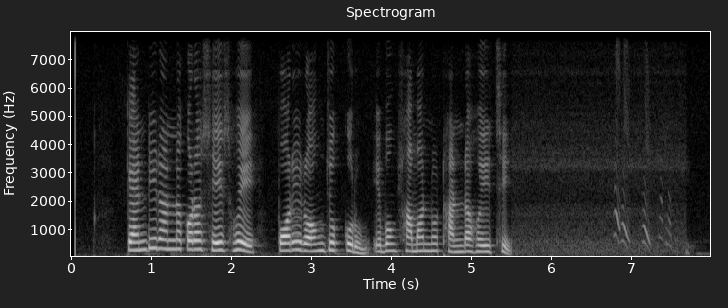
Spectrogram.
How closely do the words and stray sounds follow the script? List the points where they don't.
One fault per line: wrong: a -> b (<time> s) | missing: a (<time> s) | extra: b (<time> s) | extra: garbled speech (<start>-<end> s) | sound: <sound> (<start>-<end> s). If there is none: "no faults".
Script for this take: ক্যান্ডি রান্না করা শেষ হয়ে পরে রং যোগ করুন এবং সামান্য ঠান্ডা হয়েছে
sound: chirp (6.8-7.6 s)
